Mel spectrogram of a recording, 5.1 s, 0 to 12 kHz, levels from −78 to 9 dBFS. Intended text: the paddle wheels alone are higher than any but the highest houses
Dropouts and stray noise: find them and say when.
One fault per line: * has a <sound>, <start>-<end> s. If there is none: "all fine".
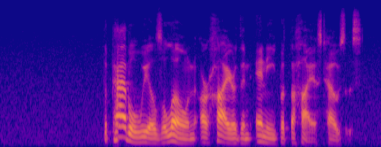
all fine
